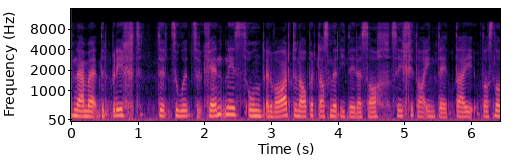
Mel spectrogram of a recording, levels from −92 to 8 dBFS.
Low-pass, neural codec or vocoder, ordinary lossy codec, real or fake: 9.9 kHz; autoencoder, 22.05 kHz, a latent of 192 numbers a frame, VITS, trained on many speakers; AAC, 64 kbps; fake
